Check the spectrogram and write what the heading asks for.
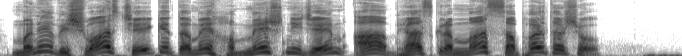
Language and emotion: Gujarati, happy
